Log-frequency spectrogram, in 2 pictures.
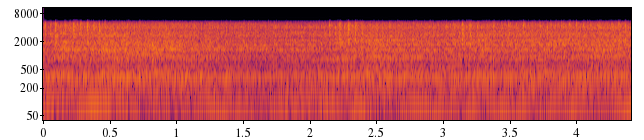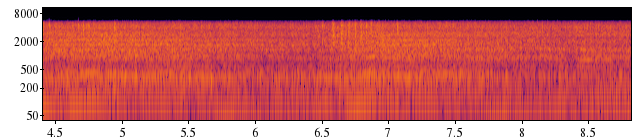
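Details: BMW E21 316 with 1.8 M10 engine at idle after a head gasket swap and carburettor rebuild: lumpy, uneven idle with irregular thumps and occasional stumble from a slight misfire; owner guesses ignition timing.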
